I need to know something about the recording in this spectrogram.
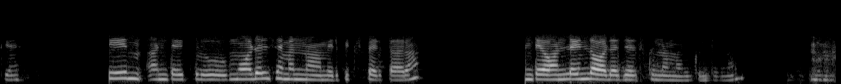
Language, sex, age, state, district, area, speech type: Telugu, female, 18-30, Telangana, Adilabad, urban, conversation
